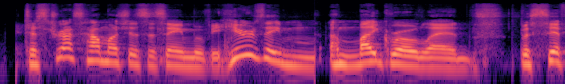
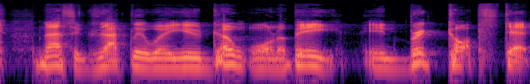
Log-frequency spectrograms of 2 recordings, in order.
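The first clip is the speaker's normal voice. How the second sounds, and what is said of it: Attempted Cockney accent. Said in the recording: “which is the closest I can do to a Cockney accent. I know it's closer to the peon in Warcraft 3”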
